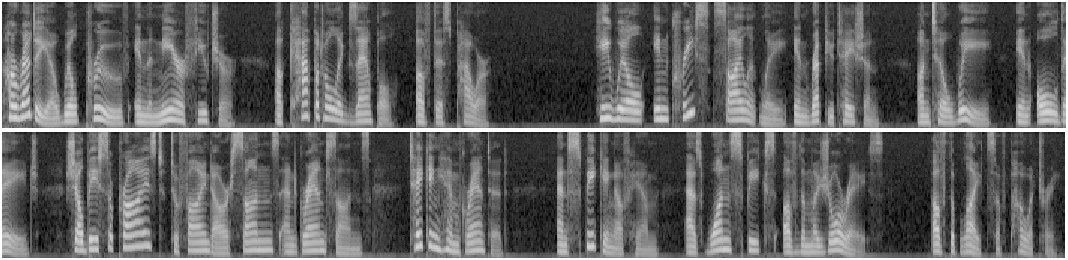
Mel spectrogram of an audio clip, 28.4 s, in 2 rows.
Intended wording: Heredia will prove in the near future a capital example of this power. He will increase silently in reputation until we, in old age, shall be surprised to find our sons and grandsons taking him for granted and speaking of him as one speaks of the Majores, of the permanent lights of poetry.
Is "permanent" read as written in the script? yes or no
no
